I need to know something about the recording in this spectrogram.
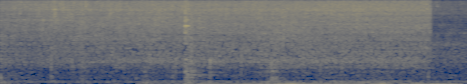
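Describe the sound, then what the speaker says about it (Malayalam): Pieces of pappadam deep-frying in hot oil give a steady, close sizzle and bubbling hiss that runs unbroken, with a faint clink partway through and no one talking. "നമ്മൾ സാധാരണ പപ്പടം വറുക്കുന്ന പോലെ തന്നെ എണ്ണയിലേക്ക് ഇട്ട് കൊടുത്ത് നമുക്കിത് വറുത്തെടുക്കാം"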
